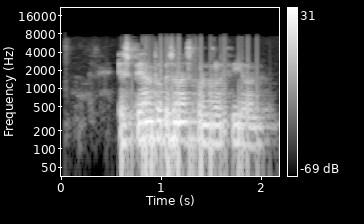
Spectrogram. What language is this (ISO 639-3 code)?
epo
